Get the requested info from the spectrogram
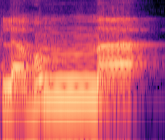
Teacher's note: because meme has shadda, that means you have to do ghunna here too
